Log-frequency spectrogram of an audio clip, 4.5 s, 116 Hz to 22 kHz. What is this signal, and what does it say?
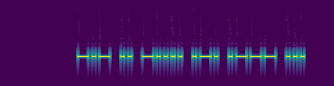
Morse code, heard as a keyed tone, about 25 wpm, 700 Hz. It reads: KI6RJS
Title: USA Call Signs - 6 Characters - Repeated 2x - 25wpm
